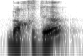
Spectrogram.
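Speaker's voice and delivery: Bordeaux with a French uvular r, rising; French pronunciation. Shown as a demonstration. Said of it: "Burdeos es Bordeaux".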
